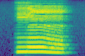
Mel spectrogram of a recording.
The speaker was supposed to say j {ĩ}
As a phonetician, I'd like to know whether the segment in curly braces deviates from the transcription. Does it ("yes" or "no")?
no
